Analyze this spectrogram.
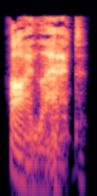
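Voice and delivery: a soft, hurting reassurance; gentle, with pain. Acted. Ged gently answering Aron's words of love, gentle and pained. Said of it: "gently and with pain".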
